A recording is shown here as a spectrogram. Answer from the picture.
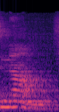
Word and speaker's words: numb: yeah it's um yeah my gum is numb yeah and it's spelled the b is silent you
